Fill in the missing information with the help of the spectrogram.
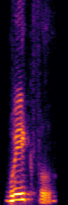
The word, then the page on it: wakeful: Indian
